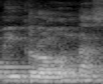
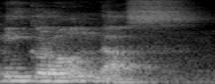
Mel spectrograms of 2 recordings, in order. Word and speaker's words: microondas: Se dice el microondas, no se dice el microonda.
